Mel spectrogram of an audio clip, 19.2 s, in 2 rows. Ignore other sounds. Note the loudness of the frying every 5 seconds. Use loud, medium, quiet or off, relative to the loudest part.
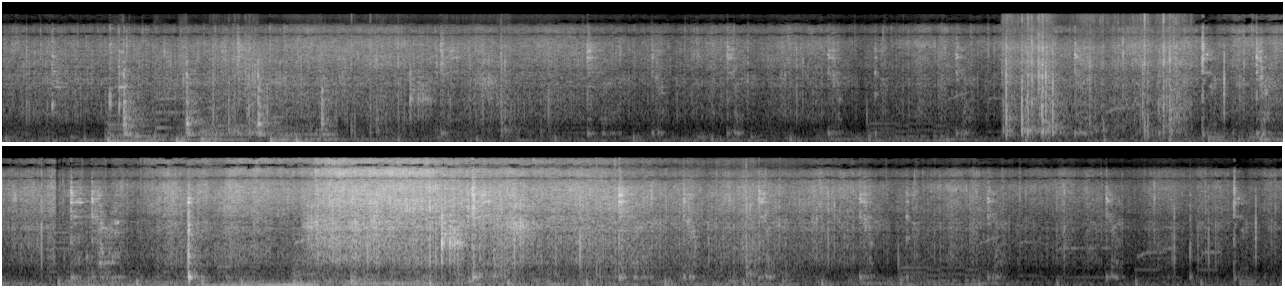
quiet, quiet, loud, quiet.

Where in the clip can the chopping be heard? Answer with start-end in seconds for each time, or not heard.
0.8-2.5.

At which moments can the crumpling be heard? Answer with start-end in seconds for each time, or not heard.
1.6-4.2, 7.5-8.9, 12.9-15.6.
